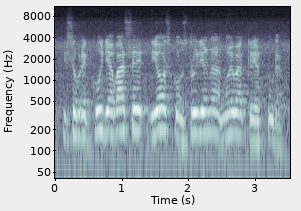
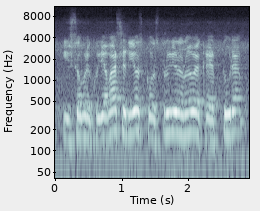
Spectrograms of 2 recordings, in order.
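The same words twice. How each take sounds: No difference in how they are said.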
